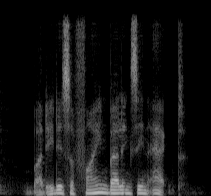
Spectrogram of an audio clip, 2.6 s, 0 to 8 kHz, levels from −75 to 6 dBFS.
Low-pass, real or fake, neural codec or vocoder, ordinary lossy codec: 7.2 kHz; fake; codec, 16 kHz, about 1 kbps, DyCAST, with the encoder's durations; none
